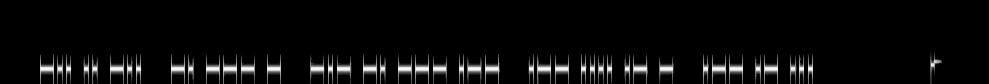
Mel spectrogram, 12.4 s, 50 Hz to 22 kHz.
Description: Morse code, heard as a keyed tone, about 22 wpm, 700 Hz. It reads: DID NOT KNOW WHAT WAS
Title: Sets of 5 Words Encore2 22wpm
